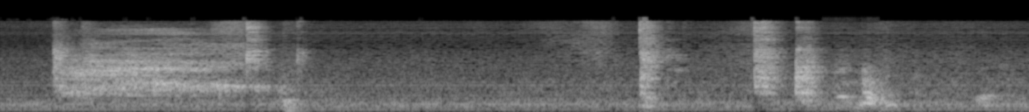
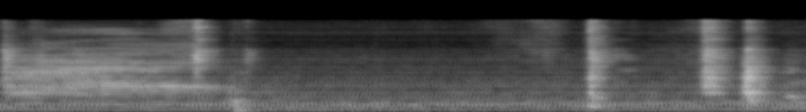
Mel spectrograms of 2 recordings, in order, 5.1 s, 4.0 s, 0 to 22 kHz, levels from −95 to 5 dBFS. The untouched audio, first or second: first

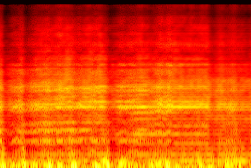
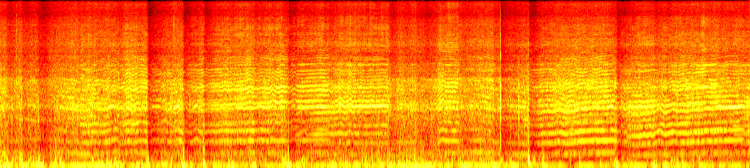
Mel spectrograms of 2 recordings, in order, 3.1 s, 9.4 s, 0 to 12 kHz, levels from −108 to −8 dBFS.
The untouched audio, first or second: second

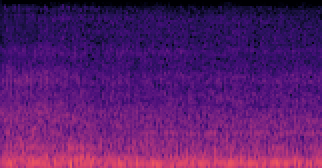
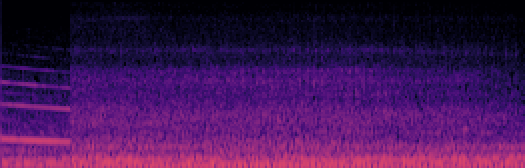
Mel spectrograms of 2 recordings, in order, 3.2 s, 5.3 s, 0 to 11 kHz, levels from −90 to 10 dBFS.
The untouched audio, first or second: second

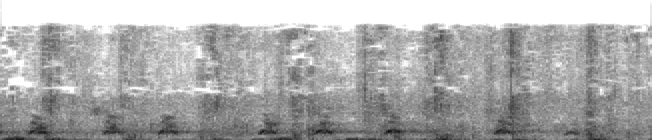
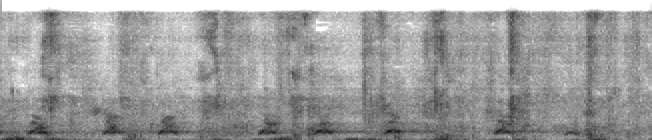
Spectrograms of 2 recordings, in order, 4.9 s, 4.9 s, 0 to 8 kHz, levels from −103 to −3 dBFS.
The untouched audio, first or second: first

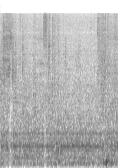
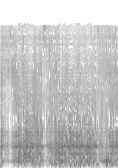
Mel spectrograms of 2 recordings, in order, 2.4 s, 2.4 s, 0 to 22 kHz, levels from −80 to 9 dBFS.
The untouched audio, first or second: first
